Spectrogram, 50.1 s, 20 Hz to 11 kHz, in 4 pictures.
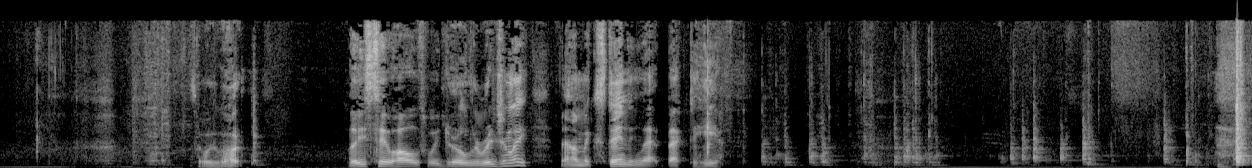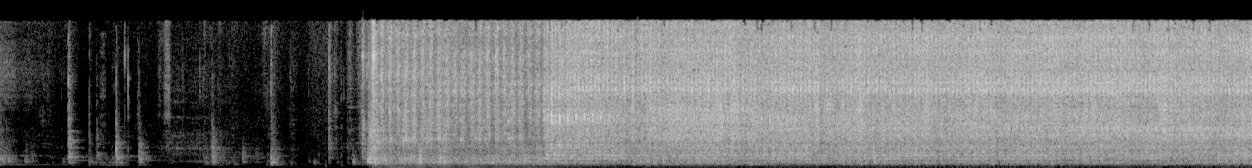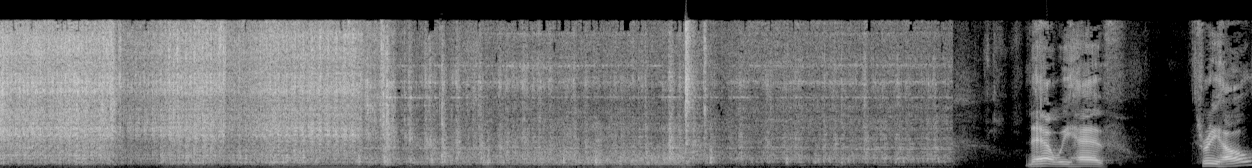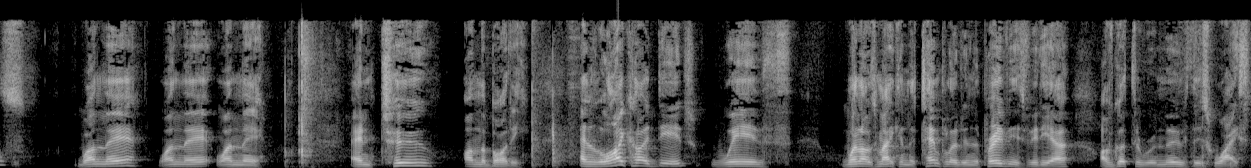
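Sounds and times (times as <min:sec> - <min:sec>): knocks and clicks of handling: 0:07.1 - 0:16.2
drill press boring into wood: 0:16.1 - 0:34.6.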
